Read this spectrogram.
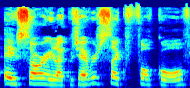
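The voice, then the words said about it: Attempted English accent sounding South Dublin. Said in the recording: “these accents are gonna be hard ... that's fully South Dublin, what is an English accent?”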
